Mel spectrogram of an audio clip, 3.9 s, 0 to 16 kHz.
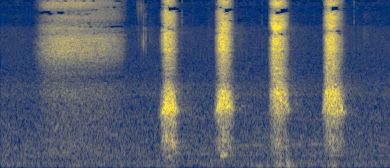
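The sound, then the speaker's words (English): Four deep, vigorous breaths blown out forcefully during a meditation exercise, as if blowing out candles. A softer, longer breath comes first, then four short, sharp, loud, evenly spaced exhalations. “Now take 4 deep, vigorous breaths and blow out 4 candles.”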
